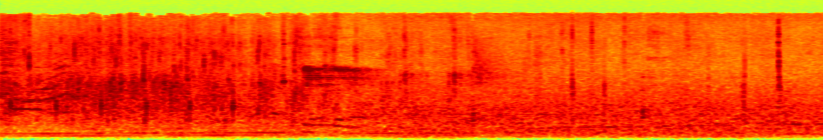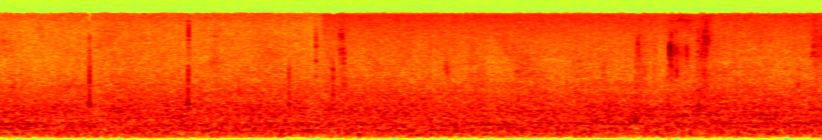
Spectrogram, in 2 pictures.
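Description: Indistinct murmur of spectators' voices over steady ambient crowd noise, with a few faint knocks.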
